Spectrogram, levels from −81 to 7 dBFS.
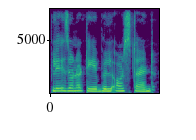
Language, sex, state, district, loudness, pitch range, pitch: English, female, Karnataka, Bangalore, -13 LUFS, 210-240 Hz, 235 Hz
